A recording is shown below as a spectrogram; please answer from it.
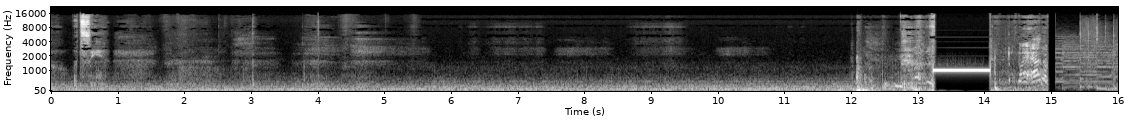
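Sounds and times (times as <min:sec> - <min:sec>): soft breathing: 0:00.0 - 0:11.5
low steady rumble: 0:00.0 - 0:13.3.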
